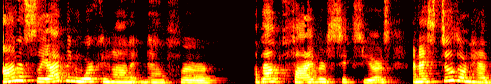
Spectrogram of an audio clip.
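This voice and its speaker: Through audible room echo, a woman speaks very slowly with lively intonation. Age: 60s. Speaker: mental health blogger. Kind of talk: video blog talk. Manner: halting.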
